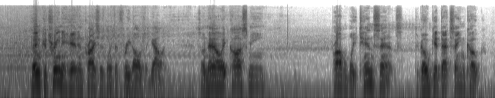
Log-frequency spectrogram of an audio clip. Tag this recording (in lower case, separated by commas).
bicycle, speech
